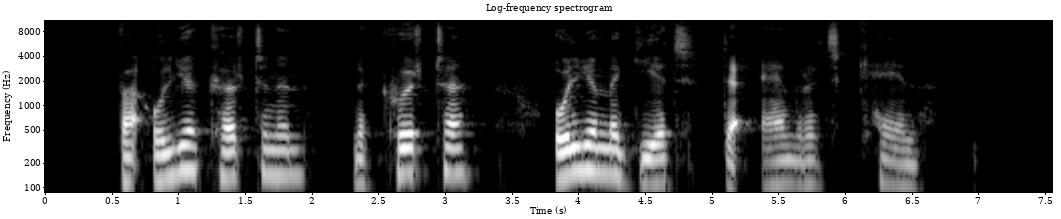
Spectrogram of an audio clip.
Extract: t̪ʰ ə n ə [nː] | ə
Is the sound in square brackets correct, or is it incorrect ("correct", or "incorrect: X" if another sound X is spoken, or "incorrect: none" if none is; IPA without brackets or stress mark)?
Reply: correct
